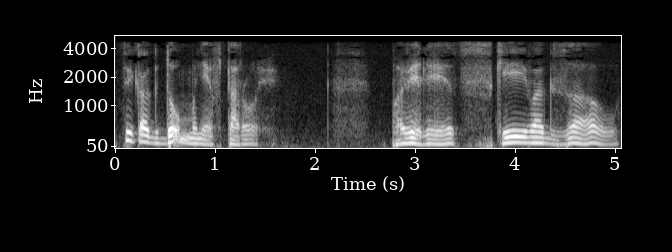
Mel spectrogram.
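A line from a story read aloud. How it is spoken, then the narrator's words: Quiet yet carrying. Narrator (Russian): Кто-то тихо сказал, но услышал весь зал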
